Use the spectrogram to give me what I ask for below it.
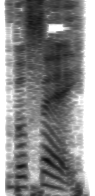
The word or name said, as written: buffet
